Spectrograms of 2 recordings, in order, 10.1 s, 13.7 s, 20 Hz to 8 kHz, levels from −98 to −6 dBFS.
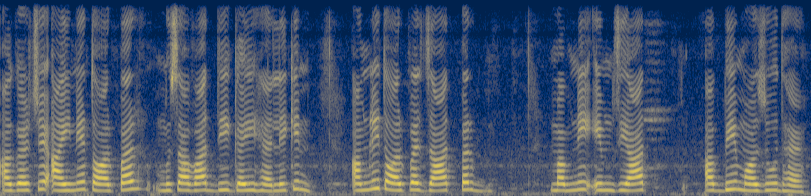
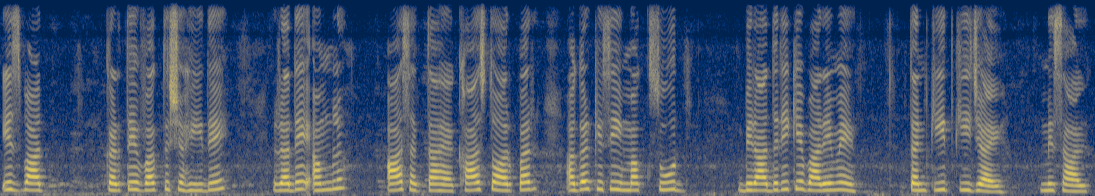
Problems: none marked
